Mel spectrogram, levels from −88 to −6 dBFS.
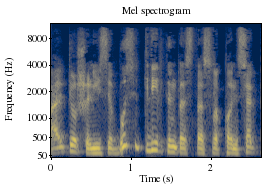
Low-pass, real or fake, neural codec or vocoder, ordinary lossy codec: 10.8 kHz; fake; codec, 32 kHz, 1.9 kbps, SNAC; MP3, 48 kbps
